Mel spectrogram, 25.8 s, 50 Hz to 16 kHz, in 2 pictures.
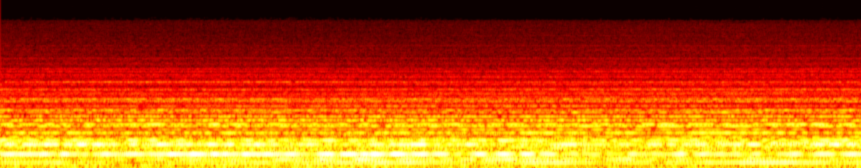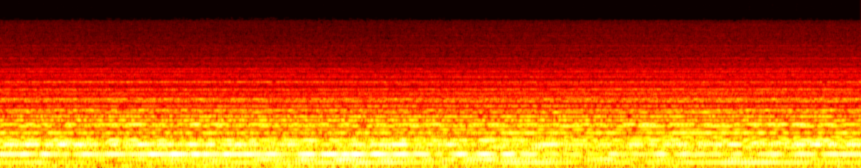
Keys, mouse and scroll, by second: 0.9-2.5 drag, 2.5-3.8 middle drag, 3.8 click, 5.6-7.9 middle drag, 7.9 click, 9.7 a, 9.8 a, 17.0 click, 18.4 shift+click, 19.5 shift+click, 20.9 Page_Down, 21.5 KP_7, 22.2-22.7 scroll down 6, 23.0-23.4 shift+middle drag, 23.4 scroll up 2, 23.8 g.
